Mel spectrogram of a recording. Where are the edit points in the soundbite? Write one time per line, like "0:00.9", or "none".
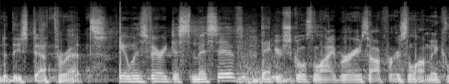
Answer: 0:01.2
0:02.7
